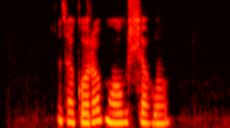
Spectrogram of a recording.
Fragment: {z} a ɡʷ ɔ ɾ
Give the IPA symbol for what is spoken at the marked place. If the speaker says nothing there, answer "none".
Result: z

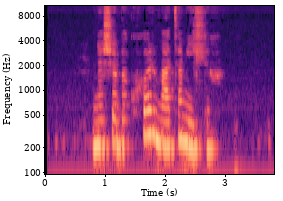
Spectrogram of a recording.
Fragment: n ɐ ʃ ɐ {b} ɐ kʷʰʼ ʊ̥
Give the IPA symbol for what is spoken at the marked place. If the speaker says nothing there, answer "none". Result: b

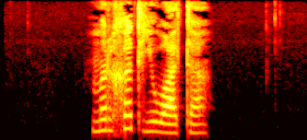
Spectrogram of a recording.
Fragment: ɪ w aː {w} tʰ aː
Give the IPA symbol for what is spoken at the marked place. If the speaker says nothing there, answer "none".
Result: none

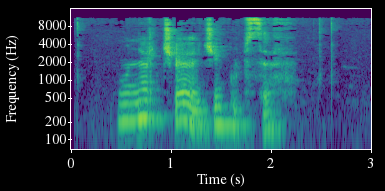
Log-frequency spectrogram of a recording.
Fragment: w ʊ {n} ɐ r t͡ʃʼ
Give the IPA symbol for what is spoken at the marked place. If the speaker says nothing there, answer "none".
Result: n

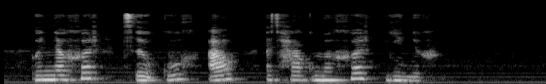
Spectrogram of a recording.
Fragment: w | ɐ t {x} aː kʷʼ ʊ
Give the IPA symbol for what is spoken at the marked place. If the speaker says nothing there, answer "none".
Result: ħ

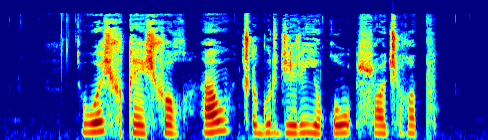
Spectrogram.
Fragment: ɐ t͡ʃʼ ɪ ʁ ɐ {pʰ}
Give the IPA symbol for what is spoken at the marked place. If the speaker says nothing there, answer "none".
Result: pʰ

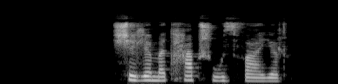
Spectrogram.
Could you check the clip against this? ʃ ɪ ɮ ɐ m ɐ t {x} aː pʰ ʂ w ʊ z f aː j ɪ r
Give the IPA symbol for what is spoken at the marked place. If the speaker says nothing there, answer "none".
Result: ħ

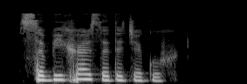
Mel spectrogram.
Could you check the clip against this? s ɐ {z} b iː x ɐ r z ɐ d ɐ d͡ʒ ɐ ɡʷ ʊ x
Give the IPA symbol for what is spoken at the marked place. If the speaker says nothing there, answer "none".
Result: none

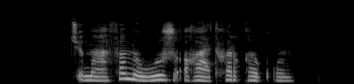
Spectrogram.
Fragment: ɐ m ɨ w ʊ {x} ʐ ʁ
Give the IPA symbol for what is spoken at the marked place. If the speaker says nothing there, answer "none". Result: none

